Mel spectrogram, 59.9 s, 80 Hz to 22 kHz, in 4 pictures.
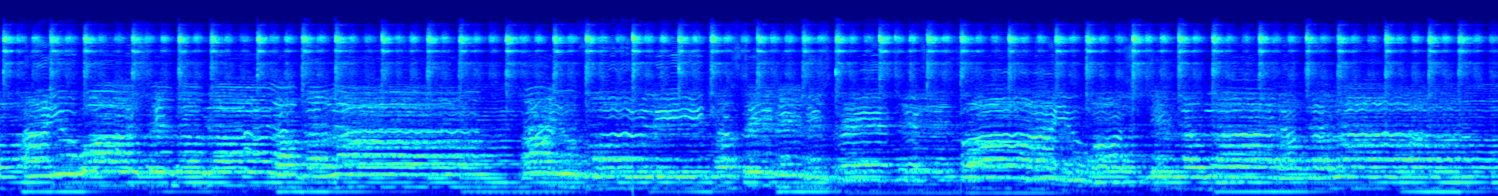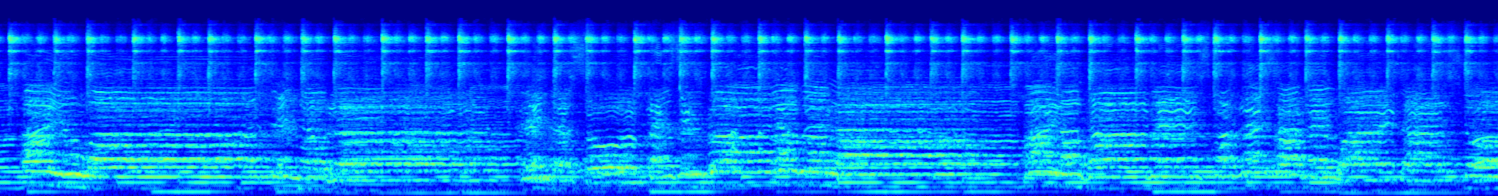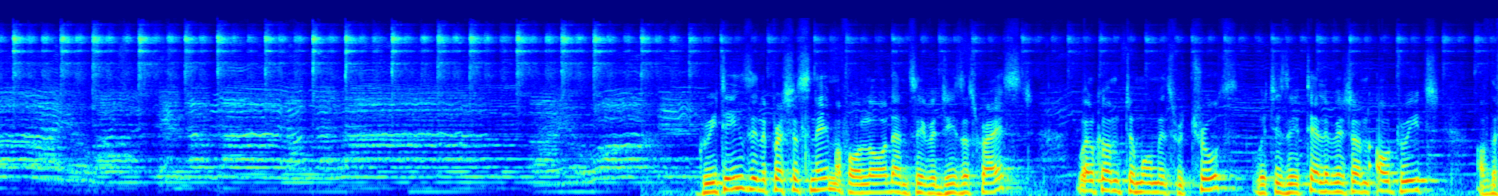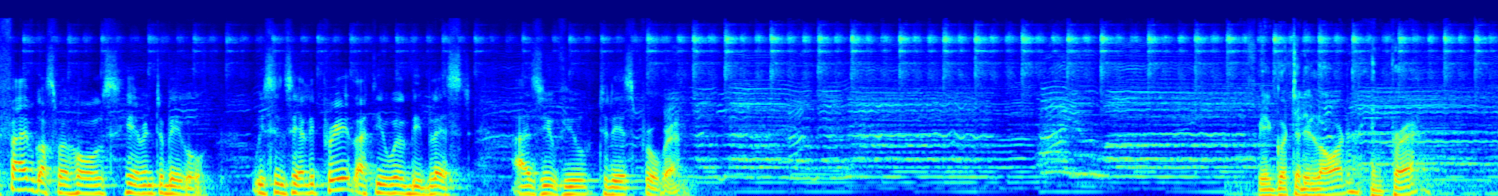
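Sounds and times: gospel choir singing: 0.0s - 59.9s
instrumental backing: 57.2s - 59.9s
repeating bass line: 57.2s - 59.9s.

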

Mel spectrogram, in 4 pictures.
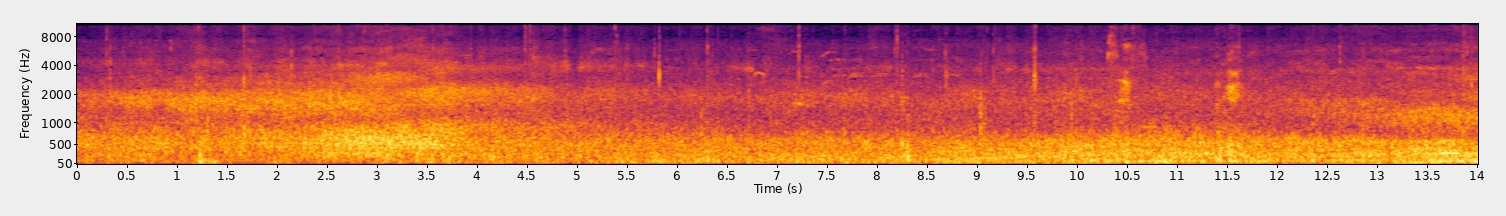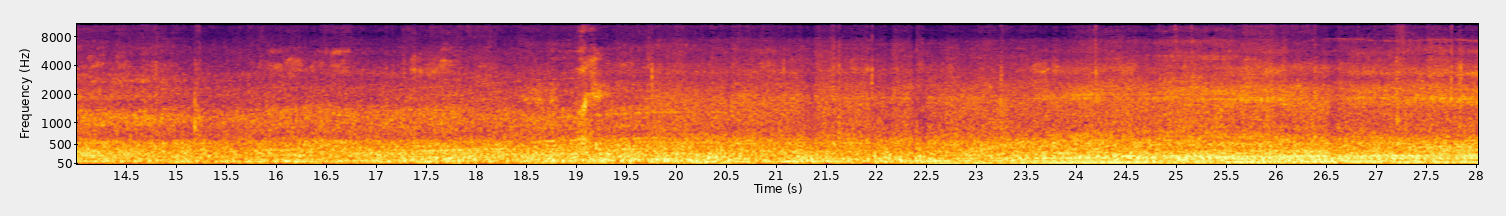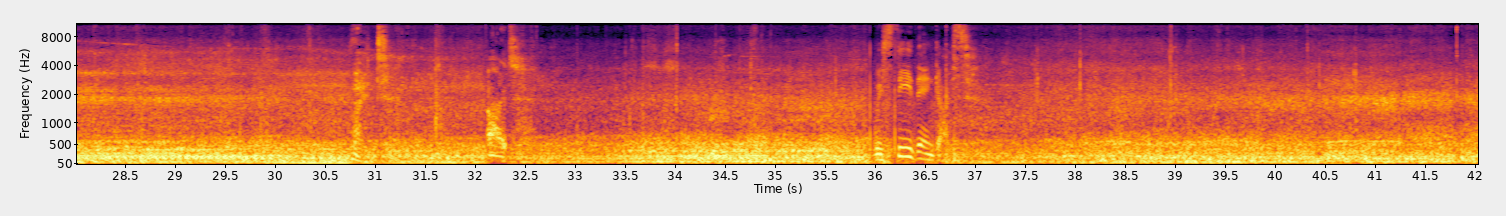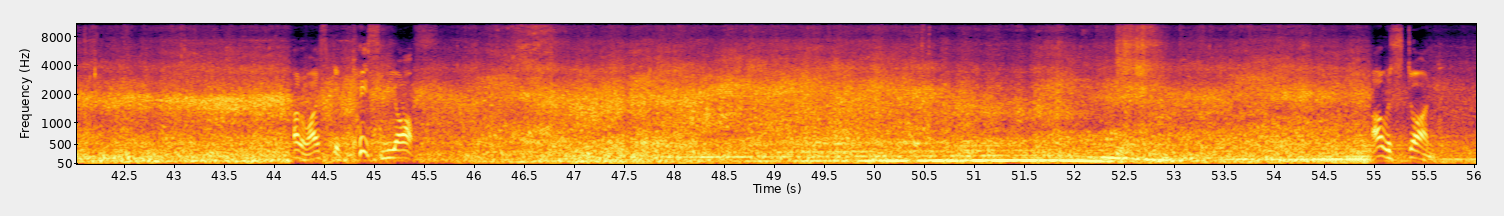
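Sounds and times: road traffic passing: 0.0s - 56.0s.

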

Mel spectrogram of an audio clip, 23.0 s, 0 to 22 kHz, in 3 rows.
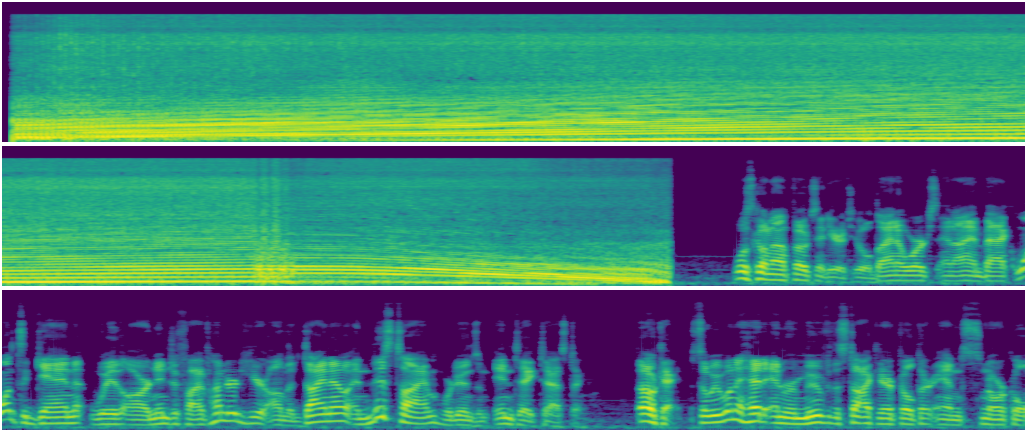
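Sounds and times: motorcycle engine revving: 0.1s - 12.7s.

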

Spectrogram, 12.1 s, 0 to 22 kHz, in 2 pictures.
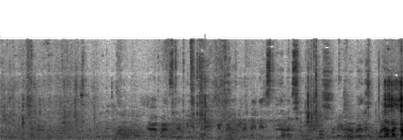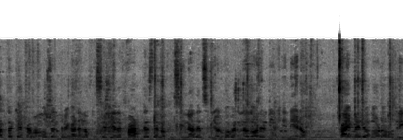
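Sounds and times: mixed voices: 1.7s - 12.0s.

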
